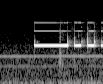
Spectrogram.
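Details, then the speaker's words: DJI Motion Controller pairing with the DJI FPV drone and goggles: press and hold the power button until it beeps, a long high beep then short even beeps that stop once linked. "there you go you can hear that beeping press and hold the power button here until it beeps okay and there you go stop beeping which means now the motion controller is now linked up to the drone as well as the goggles"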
